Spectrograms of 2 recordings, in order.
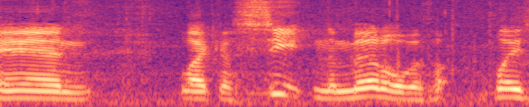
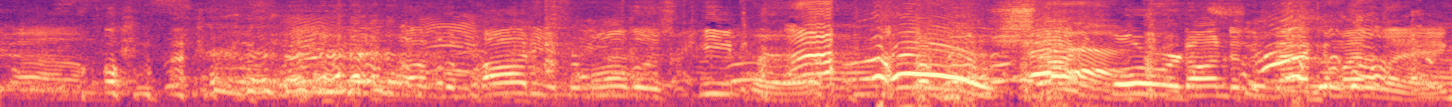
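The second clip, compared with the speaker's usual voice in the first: words pushed out through laughter; can barely get it out for laughing; high, breaking laugh through the words; laughing while telling; 9 semitones higher, 3 dB louder than usual. Real, not acted. Laughing through embarrassing story.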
